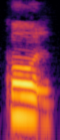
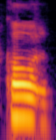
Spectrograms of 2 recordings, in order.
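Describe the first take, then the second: No difference in how they are said.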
